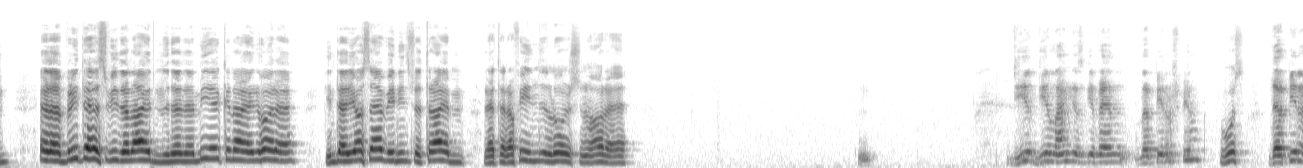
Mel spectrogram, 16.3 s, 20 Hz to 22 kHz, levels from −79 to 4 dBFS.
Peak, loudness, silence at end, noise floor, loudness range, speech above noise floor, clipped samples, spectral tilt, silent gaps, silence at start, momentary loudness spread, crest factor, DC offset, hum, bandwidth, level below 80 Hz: -4 dBFS; -22 LUFS; 0 s; -66 dBFS; 16 LU; 45 dB; under 0.1%; -6 dB/octave; none; 0 s; 18 LU; 20 dB; under 0.1%; none; 13 kHz; -70 dBFS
